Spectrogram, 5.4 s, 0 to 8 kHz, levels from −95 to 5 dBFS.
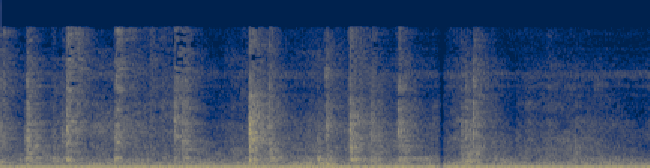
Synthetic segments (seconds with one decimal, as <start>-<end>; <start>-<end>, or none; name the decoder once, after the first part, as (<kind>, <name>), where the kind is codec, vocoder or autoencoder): none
